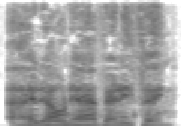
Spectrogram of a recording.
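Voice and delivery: a beggar cowering, afraid of being robbed; terrified old stranger begs travelers, high and loud; frightened old man. Acted.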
